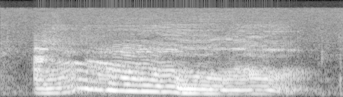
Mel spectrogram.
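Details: Excited pet dog 'talking' about going for ice cream lets out one long, tonal whine-howl lasting over a second. It starts higher, then glides gradually downward with a slight wavering, in a small indoor room.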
